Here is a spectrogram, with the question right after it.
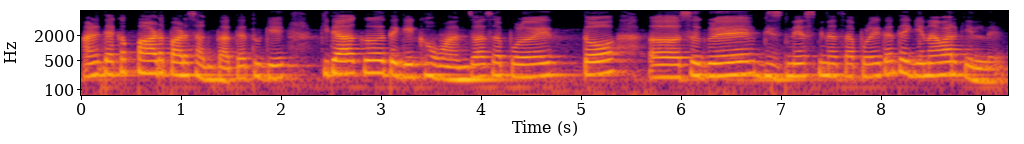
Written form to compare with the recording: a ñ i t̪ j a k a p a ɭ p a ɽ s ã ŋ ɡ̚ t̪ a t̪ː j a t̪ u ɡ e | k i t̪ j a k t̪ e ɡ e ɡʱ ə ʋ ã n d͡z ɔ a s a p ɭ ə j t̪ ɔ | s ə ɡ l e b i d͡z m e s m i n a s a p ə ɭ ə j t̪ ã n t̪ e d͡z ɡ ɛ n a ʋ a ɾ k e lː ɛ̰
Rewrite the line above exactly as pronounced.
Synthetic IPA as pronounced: a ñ i t̪ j a k a p a ɽ p a ɽ s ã ŋ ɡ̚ t̪ a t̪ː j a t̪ u ɡ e | k i t̪ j a k t̪ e ɡ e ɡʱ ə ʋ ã n d͡z ɔ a s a p ɭ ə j t̪ ɔ | s ə ɡ ɭ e b i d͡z n e s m i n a s a p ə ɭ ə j t̪ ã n t̪ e ɡ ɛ n a ʋ a ɾ k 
